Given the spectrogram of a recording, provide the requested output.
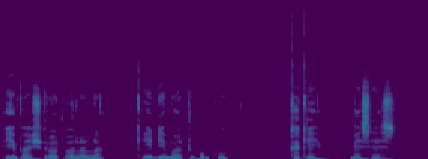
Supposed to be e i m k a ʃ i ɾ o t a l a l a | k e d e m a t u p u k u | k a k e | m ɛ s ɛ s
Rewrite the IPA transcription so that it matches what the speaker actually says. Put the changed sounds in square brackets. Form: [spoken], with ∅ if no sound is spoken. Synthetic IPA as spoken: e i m [p] a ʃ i ɾ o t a l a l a | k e d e m a t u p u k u | k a k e | m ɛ s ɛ s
